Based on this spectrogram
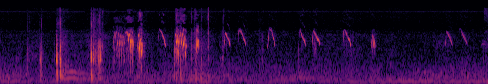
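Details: Chickens enjoying outdoor time, with one hen attacking the camera, give a few harsh squawks and clucks, then a run of high, thin, falling peeps, about two to three per second.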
